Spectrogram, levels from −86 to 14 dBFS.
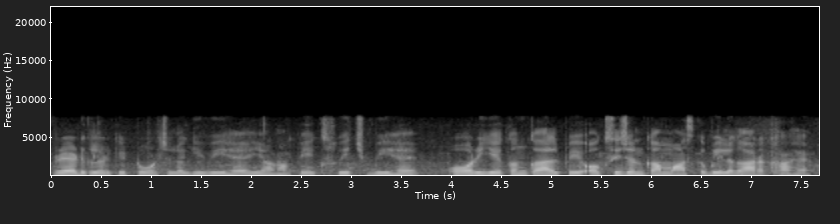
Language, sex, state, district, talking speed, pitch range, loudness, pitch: Hindi, female, Rajasthan, Bikaner, 185 wpm, 195-210 Hz, -20 LUFS, 200 Hz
